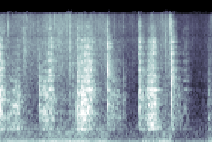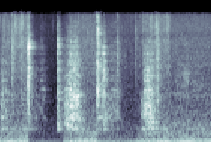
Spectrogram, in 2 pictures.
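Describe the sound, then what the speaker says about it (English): Onions brown in a hot pan with a steady, soft sizzle, broken by repeated scraping strokes of a spoon stirring them, close but fairly quiet and without speech. "Our onions are browning up nicely."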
